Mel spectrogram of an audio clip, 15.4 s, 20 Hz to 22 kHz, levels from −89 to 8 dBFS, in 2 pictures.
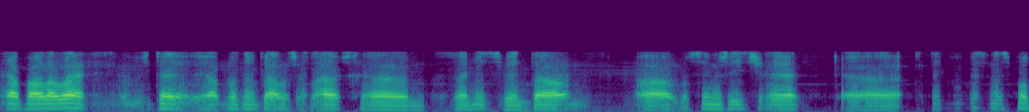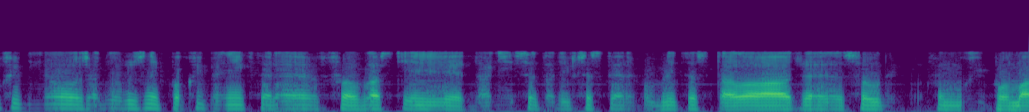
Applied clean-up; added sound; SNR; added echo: neural separator model SepFormer WHAMR!.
